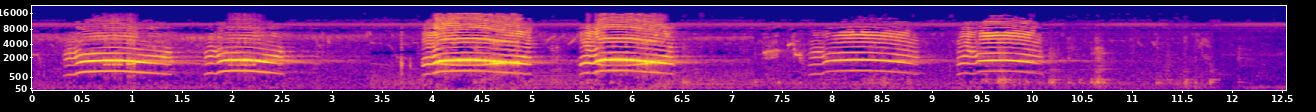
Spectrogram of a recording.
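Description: A large bird calling six times, loudly: each call is about a second long and rises then falls in pitch, and they come in three pairs.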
